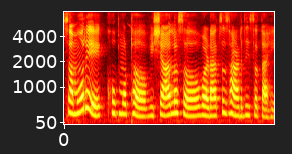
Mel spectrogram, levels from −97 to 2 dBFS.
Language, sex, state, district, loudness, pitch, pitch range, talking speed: Marathi, female, Maharashtra, Gondia, -18 LUFS, 245 Hz, 230-290 Hz, 140 wpm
